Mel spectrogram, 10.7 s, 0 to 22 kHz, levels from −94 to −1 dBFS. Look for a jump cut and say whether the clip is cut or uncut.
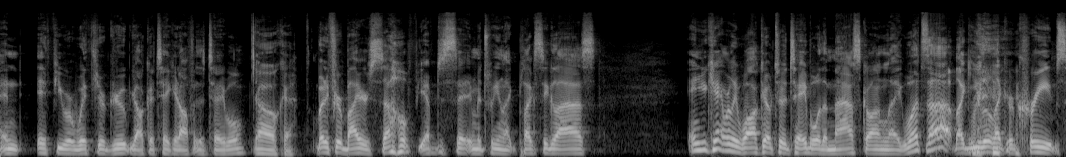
uncut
